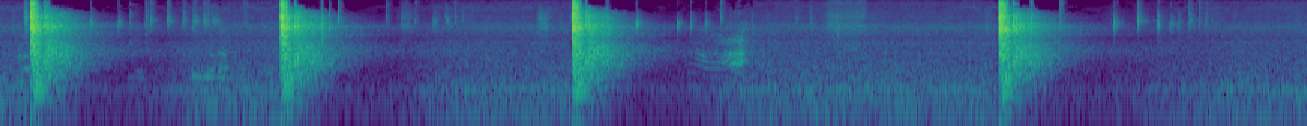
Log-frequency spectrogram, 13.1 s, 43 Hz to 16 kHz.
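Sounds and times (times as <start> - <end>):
pistol shots: 0.3 - 1.2, 2.8 - 3.7, 5.7 - 6.6, 10.0 - 10.8.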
